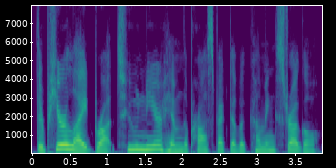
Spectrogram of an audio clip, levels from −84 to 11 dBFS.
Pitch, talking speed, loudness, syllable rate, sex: 195 Hz, 200 wpm, -18 LUFS, 4.3 syllables/s, female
